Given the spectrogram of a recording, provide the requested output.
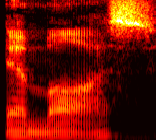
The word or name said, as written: ἐμος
